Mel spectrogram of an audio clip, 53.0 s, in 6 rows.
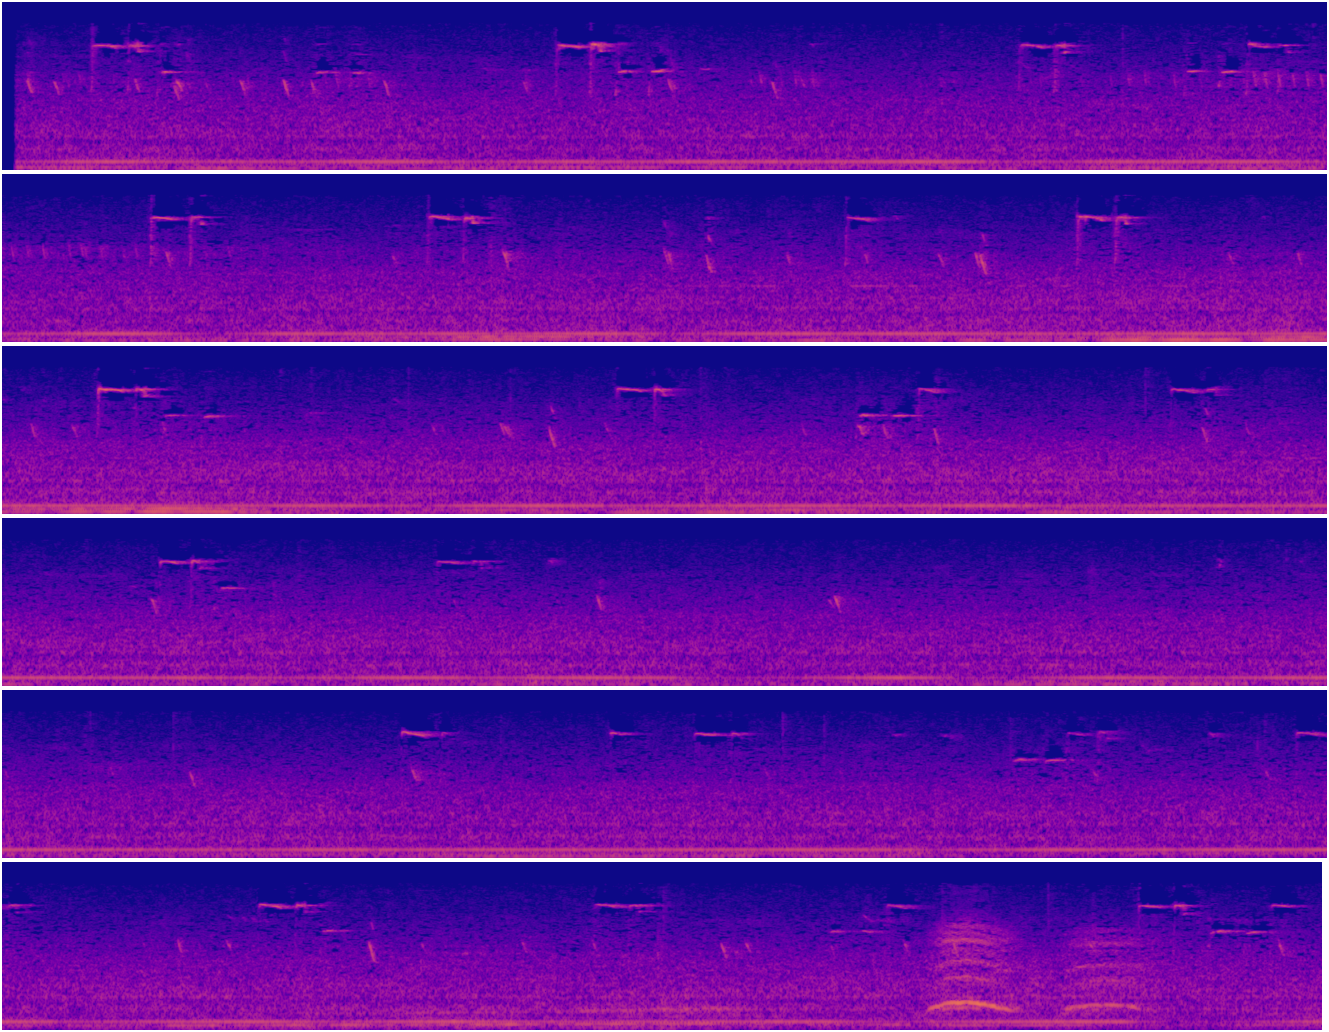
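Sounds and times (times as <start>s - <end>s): low hum: 0.1s - 52.9s
songbird chirping: 0.1s - 52.9s.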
